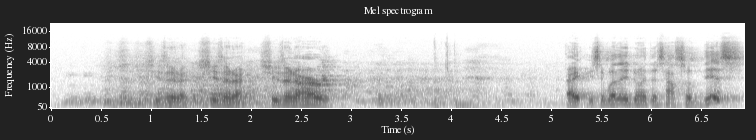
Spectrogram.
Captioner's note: audience laughs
